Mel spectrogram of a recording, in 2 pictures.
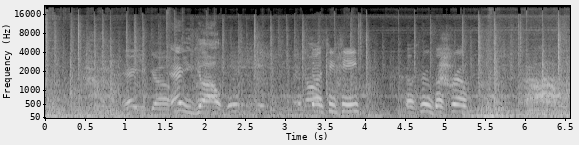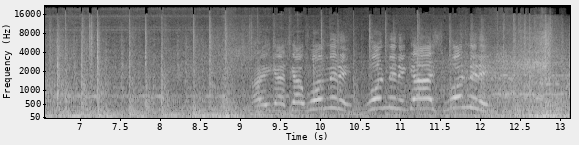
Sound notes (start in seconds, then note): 6.2 dramatic music; 6.2 man grunts; 12.9 dramatic music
